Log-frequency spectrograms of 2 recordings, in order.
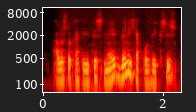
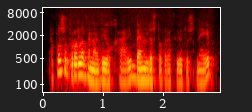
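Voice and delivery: plain reading voice

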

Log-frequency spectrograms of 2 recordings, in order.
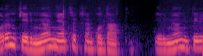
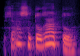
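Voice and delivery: yelled; 8 semitones higher, 3 dB louder than usual. A narrator's reading. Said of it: "του ούρλιαξε ο Ρον".

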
